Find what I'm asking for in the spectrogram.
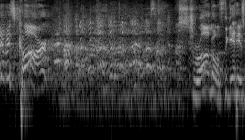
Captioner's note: audience laughing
